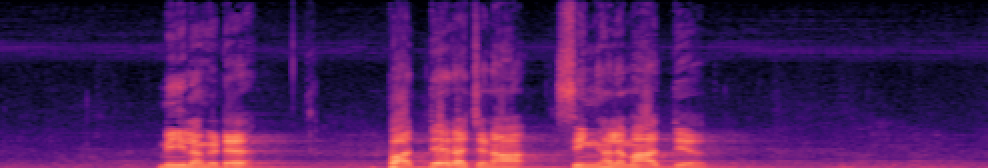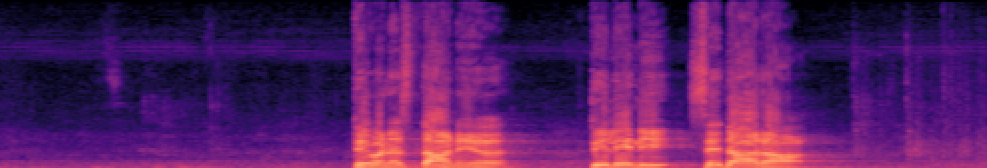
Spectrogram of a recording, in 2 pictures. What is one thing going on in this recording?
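A woman speaks loudly over a loudspeaker in an echoing hall.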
